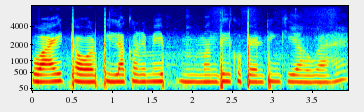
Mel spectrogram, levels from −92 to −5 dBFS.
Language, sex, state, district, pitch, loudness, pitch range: Hindi, female, Bihar, Sitamarhi, 210 Hz, -19 LUFS, 205-220 Hz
